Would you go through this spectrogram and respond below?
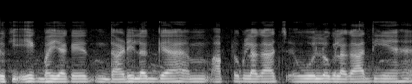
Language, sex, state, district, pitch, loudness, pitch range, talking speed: Hindi, male, Chandigarh, Chandigarh, 130 Hz, -15 LUFS, 130-135 Hz, 260 wpm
